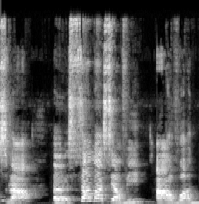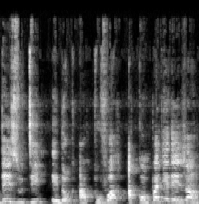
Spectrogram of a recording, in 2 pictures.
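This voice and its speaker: Speaking at a very slow pace, a woman with a non-native accent talks at a high pitch. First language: not French (speaking French). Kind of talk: inspirational talk.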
